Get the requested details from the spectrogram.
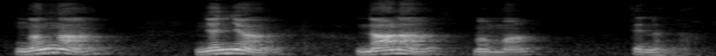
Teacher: ਫਿਰ ਆ ਗਏ ਸਾਡੇ ਕੋਲੇ ਅਨੁਨਾਸਿਕ ਅੱਖਰ, ਉਹ ਅੱਖਰ ਜਿਨ੍ਹਾਂ ਦੀ ਆਵਾਜ਼ ਨੱਕ ਰਾਹੀਂ ਗੁਣਗੁਣੀ ਆਵਾਜ਼ ਆਵੇ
